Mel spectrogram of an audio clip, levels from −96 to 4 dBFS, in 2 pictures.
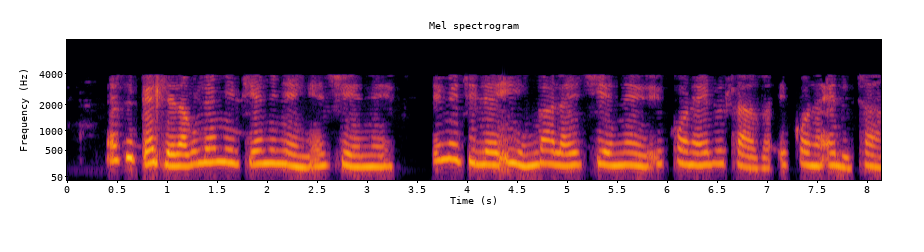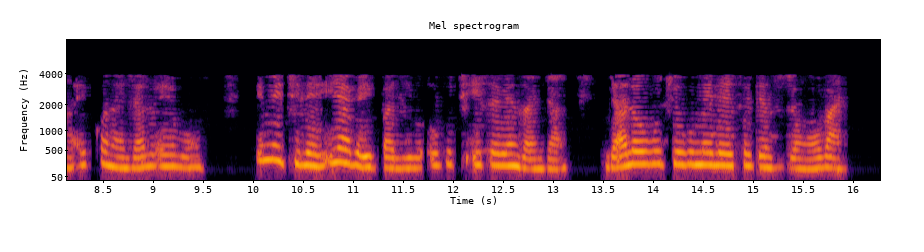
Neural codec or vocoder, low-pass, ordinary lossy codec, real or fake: none; 7.2 kHz; AAC, 16 kbps; real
